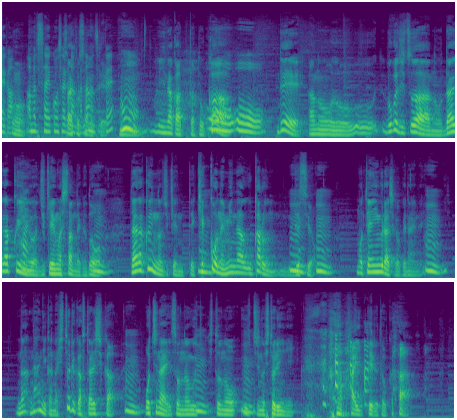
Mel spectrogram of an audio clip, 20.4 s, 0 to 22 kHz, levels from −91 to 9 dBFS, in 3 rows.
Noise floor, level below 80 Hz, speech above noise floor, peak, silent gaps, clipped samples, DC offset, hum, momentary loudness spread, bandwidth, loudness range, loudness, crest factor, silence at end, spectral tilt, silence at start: -43 dBFS; -46 dBFS; 26 dB; 0 dBFS; none; under 0.1%; under 0.1%; none; 10 LU; 13 kHz; 4 LU; -18 LUFS; 16 dB; 0.65 s; -7 dB/octave; 0 s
